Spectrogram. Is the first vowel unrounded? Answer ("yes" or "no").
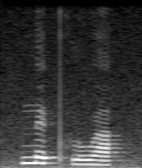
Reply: yes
